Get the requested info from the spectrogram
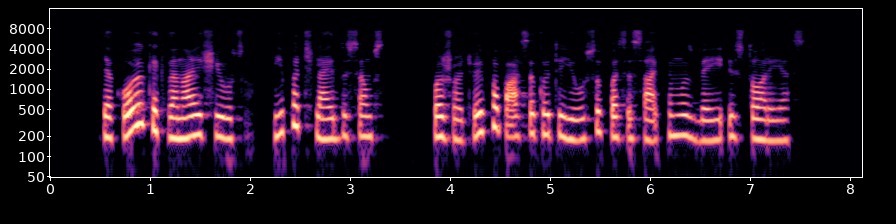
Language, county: Lithuanian, Kaunas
